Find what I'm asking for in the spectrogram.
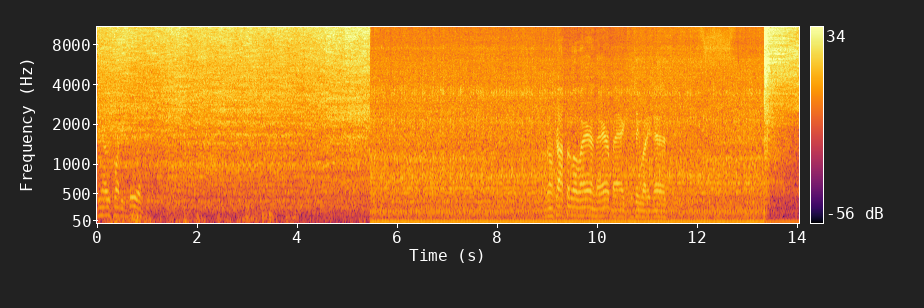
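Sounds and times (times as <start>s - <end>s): gas torch hissing: 0.0s - 5.5s, 11.9s - 12.7s, 13.3s - 14.0s
truck engine idling: 5.4s - 14.0s.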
